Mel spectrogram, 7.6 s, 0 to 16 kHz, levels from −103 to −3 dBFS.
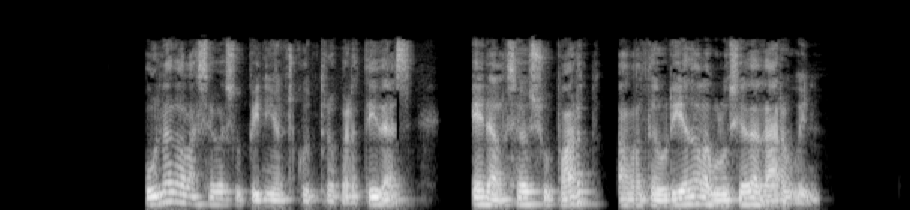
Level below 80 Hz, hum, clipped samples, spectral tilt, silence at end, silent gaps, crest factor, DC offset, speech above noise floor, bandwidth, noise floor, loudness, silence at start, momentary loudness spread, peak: -54 dBFS; none; under 0.1%; -6 dB/octave; 0.75 s; 3.66-3.93 s, 5.08-5.13 s; 18 dB; under 0.1%; over 71 dB; 8 kHz; under -90 dBFS; -20 LUFS; 1.2 s; 9 LU; -4 dBFS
